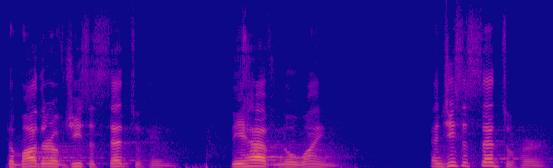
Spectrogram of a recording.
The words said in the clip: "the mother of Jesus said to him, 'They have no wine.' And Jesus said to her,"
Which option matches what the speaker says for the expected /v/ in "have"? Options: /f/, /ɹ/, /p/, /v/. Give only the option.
/v/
